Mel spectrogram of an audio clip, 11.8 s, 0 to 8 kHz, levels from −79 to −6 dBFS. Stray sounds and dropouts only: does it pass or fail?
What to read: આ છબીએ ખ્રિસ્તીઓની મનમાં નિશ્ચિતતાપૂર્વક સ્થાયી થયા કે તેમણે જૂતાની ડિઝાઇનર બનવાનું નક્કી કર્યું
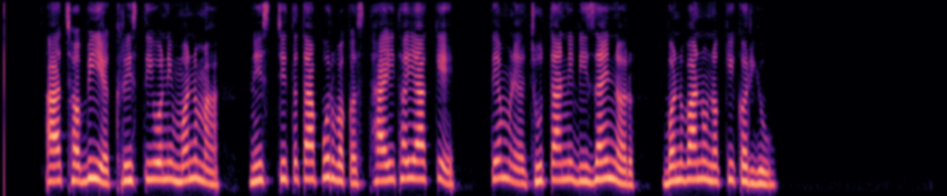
pass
